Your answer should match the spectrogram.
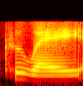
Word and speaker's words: Coué: Now, there was a gentleman by the name of Emil Coué, and you can Google him.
